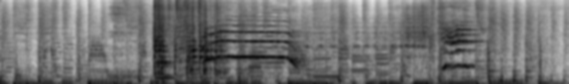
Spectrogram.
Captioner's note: bowl clattering; Trixie screaming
